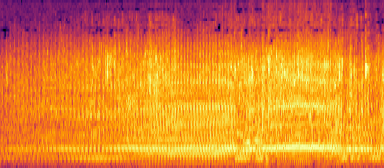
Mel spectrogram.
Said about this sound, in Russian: Буксирный катер быстро удаляется от баржи.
